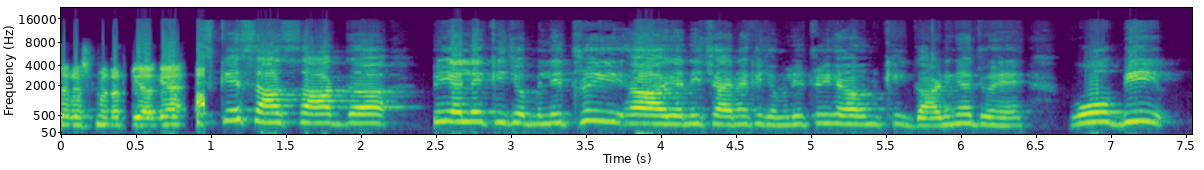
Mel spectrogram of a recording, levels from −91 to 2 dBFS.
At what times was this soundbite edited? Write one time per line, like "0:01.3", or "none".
0:01.0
